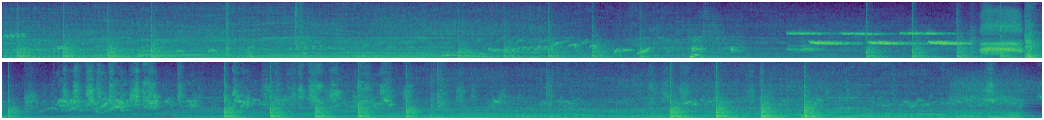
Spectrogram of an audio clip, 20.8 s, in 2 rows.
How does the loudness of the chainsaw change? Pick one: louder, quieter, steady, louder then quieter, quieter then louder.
quieter then louder.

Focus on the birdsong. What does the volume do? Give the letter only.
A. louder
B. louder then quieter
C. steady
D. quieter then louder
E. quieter
B.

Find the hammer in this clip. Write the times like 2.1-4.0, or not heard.
0.1-1.8, 4.5-6.6, 8.6-10.8, 12.6-14.7, 17.1-18.6.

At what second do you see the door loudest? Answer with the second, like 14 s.
10 s.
